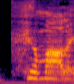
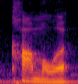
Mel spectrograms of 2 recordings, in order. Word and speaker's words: Kamala: we apparently unknowingly mispronounced kamala harris's name it is pronounced comma not semicolon comma like the punctuation mark allah harris fine it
